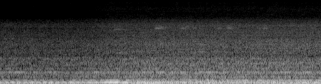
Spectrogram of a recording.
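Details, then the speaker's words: 1989 Chevy S10 with 4.3 TBI after TBI rebuild: deep steady low rumble with slight throb at low rpm, shudder felt; cause unknown, owner suspects a squeaking belt pulley. "I can definitely feel it right now rpms right here still vibrating"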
